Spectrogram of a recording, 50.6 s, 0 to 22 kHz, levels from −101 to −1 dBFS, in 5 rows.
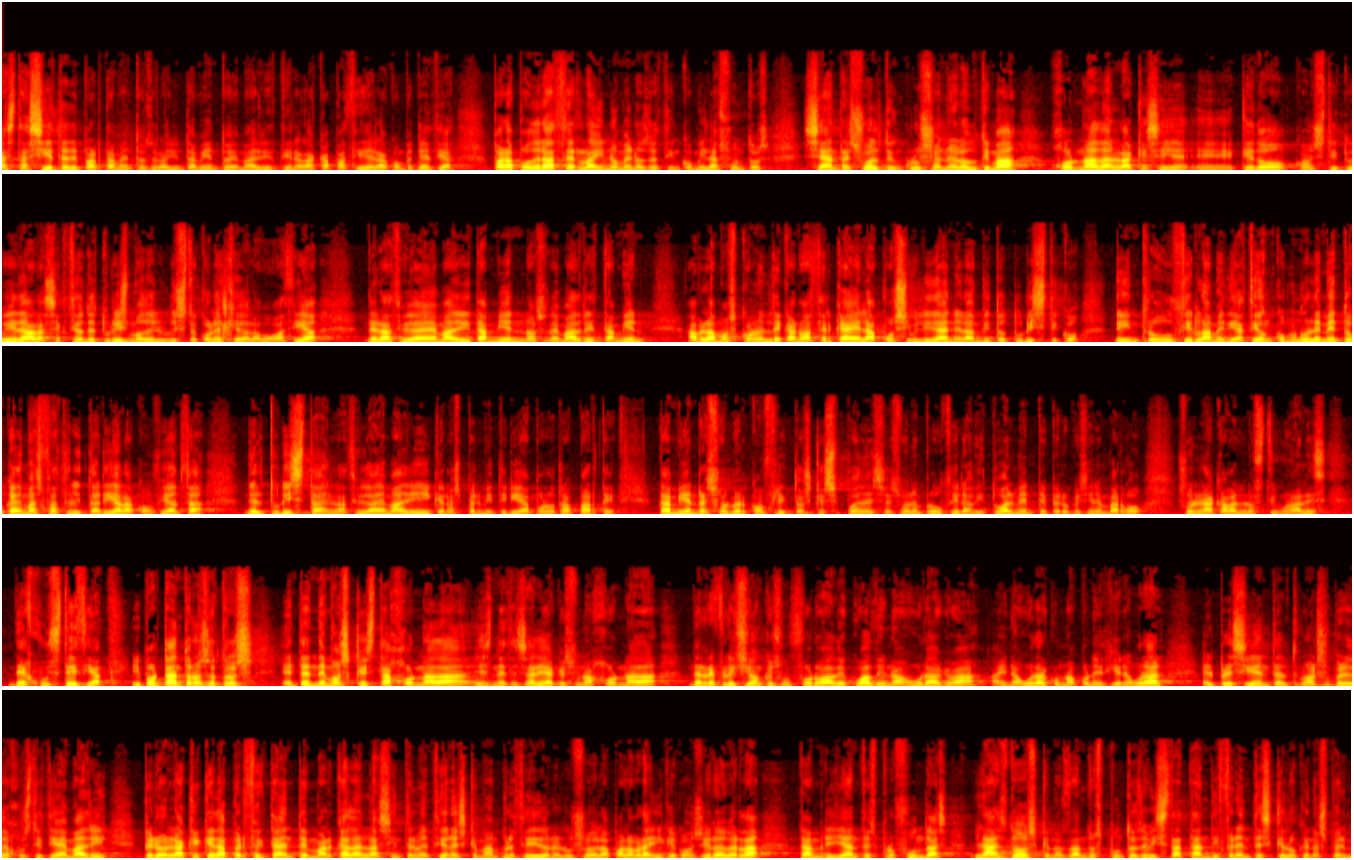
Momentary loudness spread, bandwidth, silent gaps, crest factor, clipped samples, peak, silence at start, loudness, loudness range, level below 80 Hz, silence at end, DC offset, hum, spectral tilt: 11 LU; 15.5 kHz; none; 26 dB; under 0.1%; -6 dBFS; 0 s; -32 LUFS; 5 LU; -68 dBFS; 0 s; under 0.1%; none; -4.5 dB/octave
